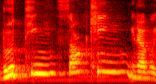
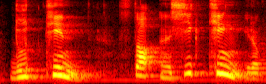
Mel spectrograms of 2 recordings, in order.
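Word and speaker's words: routine seeking: 어떻게 하면 성인학습자님들을 웃겨드릴까 고민하다가 2가지 버전으로 오리지널 영어 발음과 콩글리시 영어 발음으로 말씀드릴 거니까 쓰실 분은 쓰셔도 좋아요. 이 루틴 서킹이라고 얘기하는 거예요. 루틴 시킹이라고 발음해도 좋습니다.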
